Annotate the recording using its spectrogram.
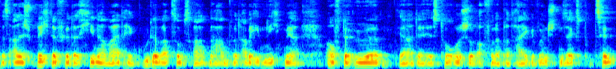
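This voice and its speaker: Pitch swings very widely at a fairly quick pace, with noticeable background noise behind the voice. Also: man, big swings in loudness. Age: 50s. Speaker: portfolio manager. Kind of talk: interview. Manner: hesitant with fillers.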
